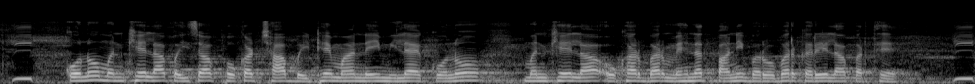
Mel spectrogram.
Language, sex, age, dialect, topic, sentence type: Chhattisgarhi, male, 18-24, Western/Budati/Khatahi, banking, statement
